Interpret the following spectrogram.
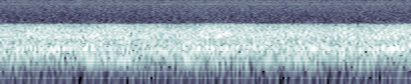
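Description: Steady, even murmur of a large crowd of spectators around a speed skating rink, with no single loud event standing out.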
